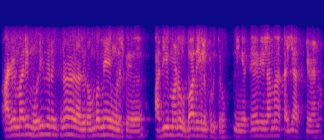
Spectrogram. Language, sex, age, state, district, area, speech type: Tamil, male, 30-45, Tamil Nadu, Erode, rural, conversation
